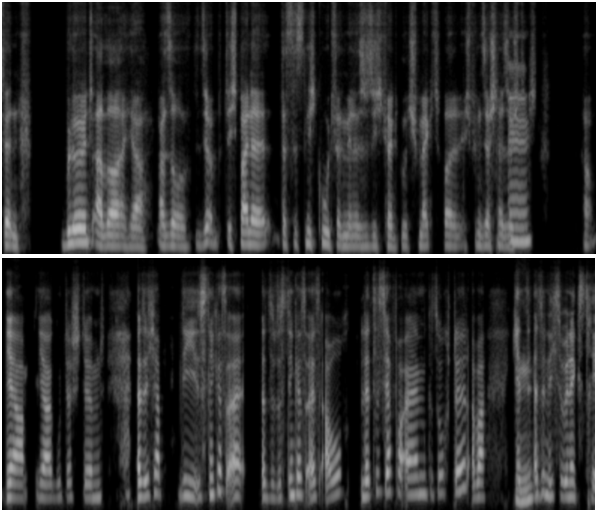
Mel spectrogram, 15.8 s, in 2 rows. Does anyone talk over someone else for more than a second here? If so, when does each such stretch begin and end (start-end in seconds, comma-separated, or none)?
none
